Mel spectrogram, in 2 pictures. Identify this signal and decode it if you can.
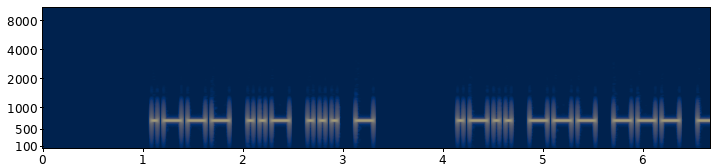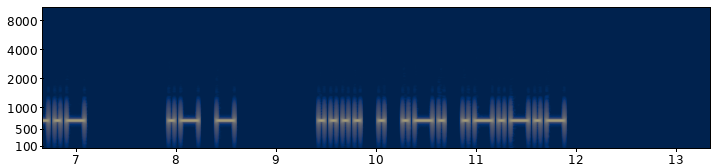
Morse code, heard as a keyed tone, about 20 wpm, 700 Hz. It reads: JUST LOOK AT HER.
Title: 2x Word-Spacing - Sentences from Top 200 Words - 20wpm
